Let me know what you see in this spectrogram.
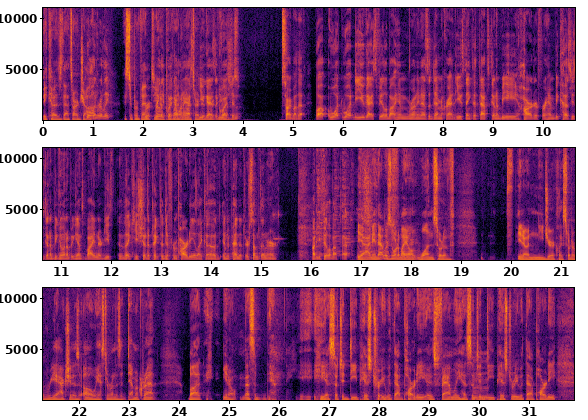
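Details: Adult man with spasmodic dysphonia, involuntary contraction of the voice muscles causing a distorted voice.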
